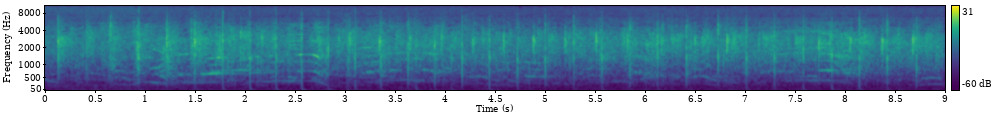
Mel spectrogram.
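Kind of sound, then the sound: crowd, audience clapping hands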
